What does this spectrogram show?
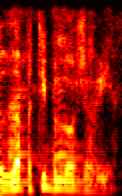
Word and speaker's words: La Petite Boulangerie: Did I spell that? Did I say that right? La Petite Boulangerie.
